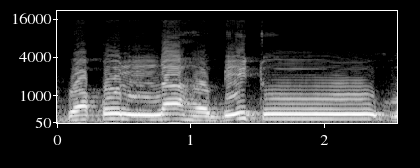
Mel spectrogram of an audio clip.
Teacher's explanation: وَقُلْنَا اهْبِطُوا، واو مدہ وہ واو جو ساکن اس سے پہلے پیش ہو، واو مدہ کو ایک الف کے برابر کھینچ کر پڑھیں گے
